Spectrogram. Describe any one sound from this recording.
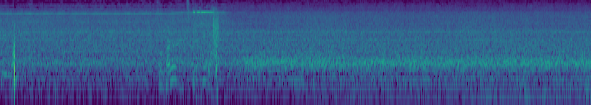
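A jet engine hums steadily and grows louder as the aircraft speeds down the runway.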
